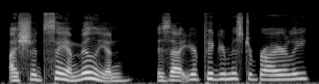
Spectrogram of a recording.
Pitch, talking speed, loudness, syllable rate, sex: 215 Hz, 205 wpm, -17 LUFS, 5.5 syllables/s, female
